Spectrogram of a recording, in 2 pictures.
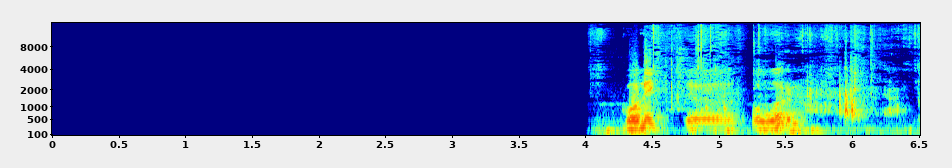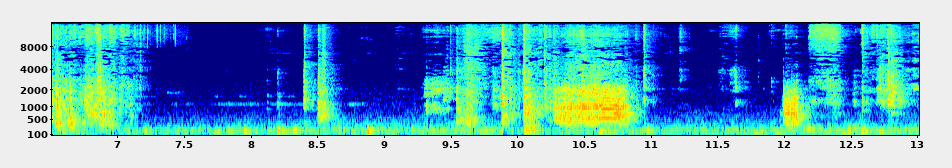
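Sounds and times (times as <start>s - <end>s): cable rustling: 4.0s - 7.5s, 9.3s - 13.0s.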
